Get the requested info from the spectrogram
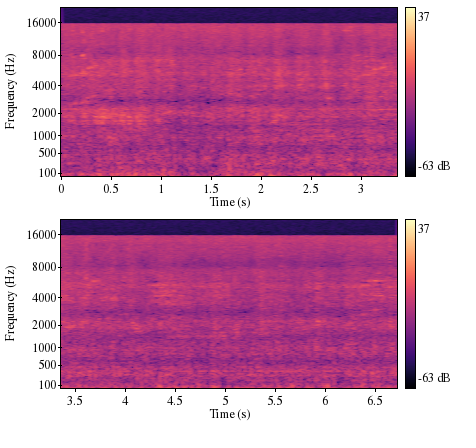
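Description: Mixed freight train of tank cars, a covered hopper and boxcars rolling past: a steady rumble of steel wheels on the rails.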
